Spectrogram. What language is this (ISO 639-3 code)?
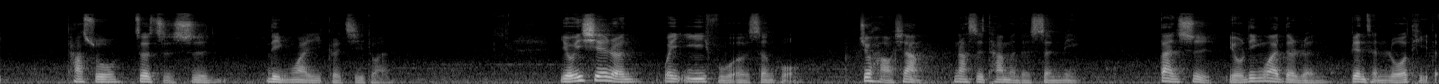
zho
